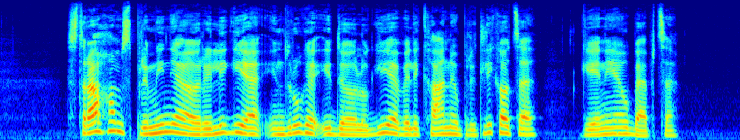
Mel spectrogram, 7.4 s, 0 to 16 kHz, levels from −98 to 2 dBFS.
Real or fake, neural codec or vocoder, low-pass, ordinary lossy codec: fake; vocoder, 48 kHz, 128 mel bands, Vocos; 14.4 kHz; Opus, 64 kbps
